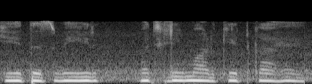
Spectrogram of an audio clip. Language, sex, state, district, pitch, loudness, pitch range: Hindi, female, Mizoram, Aizawl, 175 Hz, -13 LUFS, 165-175 Hz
